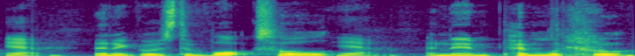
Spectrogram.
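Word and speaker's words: Vauxhall: box voxel it's not voxel Vox Hall it's not voxel it's not VX o voxel no I'm saying without like the pronunciation on the H I know but you should say the H no I mean potentially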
